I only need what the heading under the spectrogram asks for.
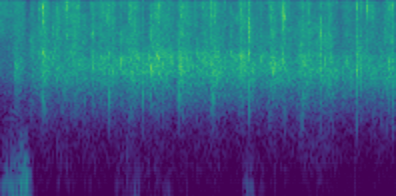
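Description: Sustained audience applause fills the room, a dense steady patter of many hands clapping at moderate loudness, with no voices rising above it.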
